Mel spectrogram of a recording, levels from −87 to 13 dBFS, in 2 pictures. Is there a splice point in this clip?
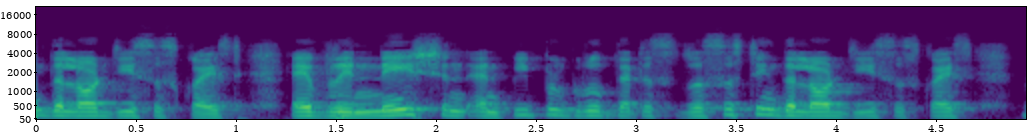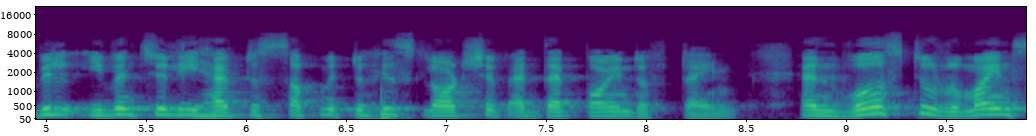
no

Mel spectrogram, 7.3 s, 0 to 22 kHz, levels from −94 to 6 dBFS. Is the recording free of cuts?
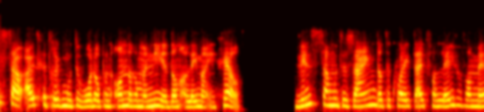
yes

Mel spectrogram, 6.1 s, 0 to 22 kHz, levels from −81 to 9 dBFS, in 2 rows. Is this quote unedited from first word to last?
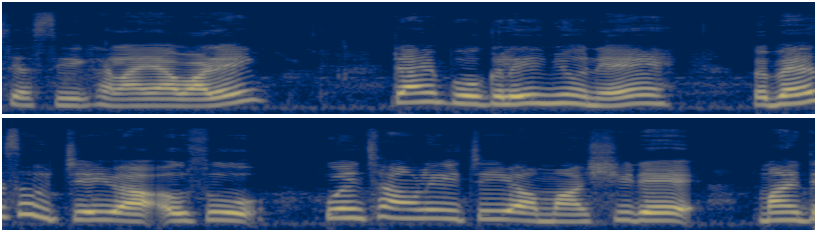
no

